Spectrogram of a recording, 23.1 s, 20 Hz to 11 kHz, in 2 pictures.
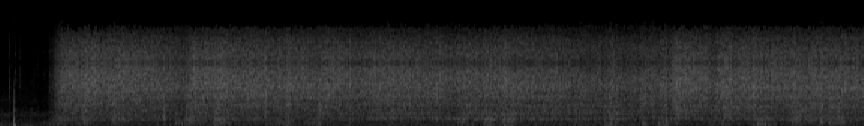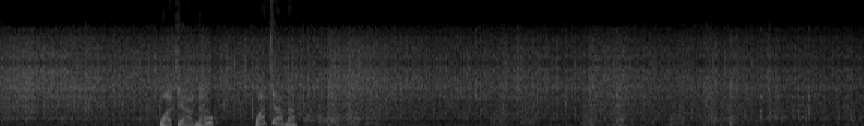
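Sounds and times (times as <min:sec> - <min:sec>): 
steam hissing from an opened barbecue during a steam clean: 0:00.6 - 0:23.0
man calling out warnings: 0:13.6 - 0:16.0
speech: 0:13.7 - 0:15.9.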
